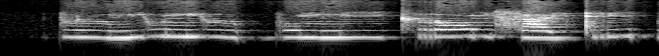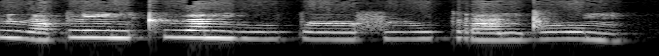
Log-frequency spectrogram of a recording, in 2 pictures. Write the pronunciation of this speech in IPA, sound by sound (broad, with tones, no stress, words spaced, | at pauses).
plɯː˩˦mju˧njɯː˨˩p̚ bo˧mniː˧kʰrɔː˥˩m sa˧jtri˥˩t̚ lɯ˩˦a̯ple˧nkʰɯ˧a̯ muː˧pɤː˧ fɯː˦˥wpra˦˥ndo˥˩m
